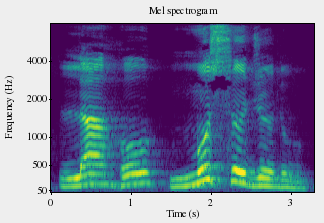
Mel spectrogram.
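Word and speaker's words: لَهُمُ اسْجُدُوا: Now, when you read these two words together in the tajwīd, you do not pronounce this alif in between, and it changes into a sound of no alif, which is hamzatul waṣl.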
